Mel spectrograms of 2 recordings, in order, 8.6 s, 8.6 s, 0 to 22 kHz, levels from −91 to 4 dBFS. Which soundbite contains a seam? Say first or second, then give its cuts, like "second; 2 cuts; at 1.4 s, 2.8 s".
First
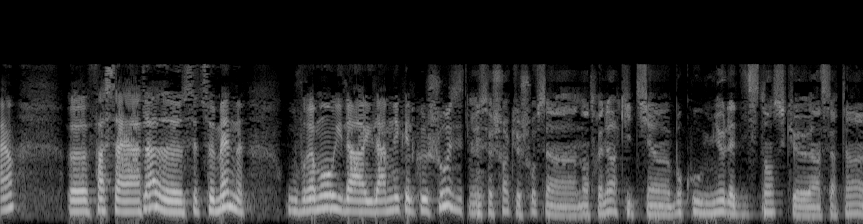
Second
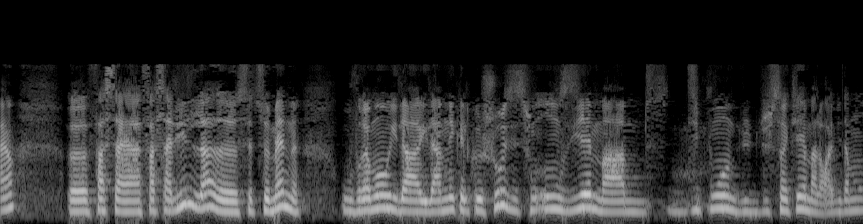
first; 2 cuts; at 1.4 s, 4.6 s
